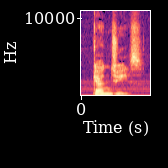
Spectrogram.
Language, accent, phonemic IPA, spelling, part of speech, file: English, US, /ˈɡænd͡ʒiz/, Ganges, proper noun, En-us-Ganges.ogg
- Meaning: A river in India and Bangladesh, sacred within Hinduism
